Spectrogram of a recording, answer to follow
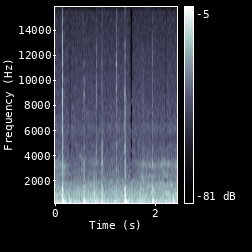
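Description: Fingers pressing and tapping a sticker onto a cabinet door: a few soft taps, the loudest about one and a half seconds in.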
